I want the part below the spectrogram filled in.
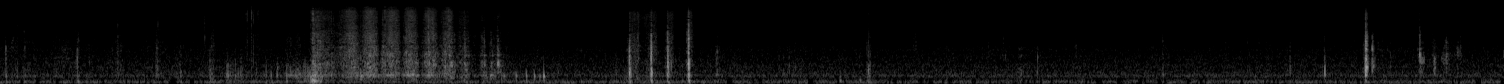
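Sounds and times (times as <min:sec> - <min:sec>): scraping and rustling of gear: 0:00.0 - 0:05.1.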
